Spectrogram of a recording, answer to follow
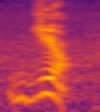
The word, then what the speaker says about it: ज्ञ: ज्ञ तो सुनाई ही तो नहीं दे रहा है, ज का उच्चारण ही नहीं आ रहा है, लेकिन हमारा ये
